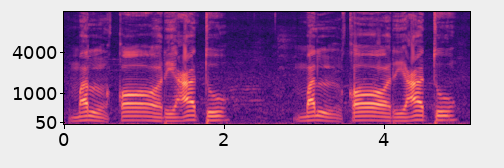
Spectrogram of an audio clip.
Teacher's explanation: শুধু কফের পর এক আলিফ, এটা কি মদ্দে তবাই হিসেবে, জবরের বাম পাশে খালি আলিফ, মদ্দে তবাই হিসেবে এক আলিফ টান হবে, বাকি আর কোথাও টান নেই। · মিমের উপর আছে, মাঝে আলিফটার কোনো হরকত নেই, এই জন্য আলিফটা বাদ যাচ্ছে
